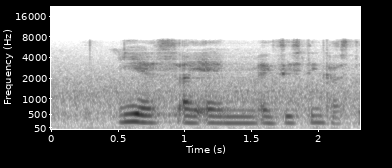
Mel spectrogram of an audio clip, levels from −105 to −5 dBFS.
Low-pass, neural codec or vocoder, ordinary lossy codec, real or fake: 7.2 kHz; none; none; real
